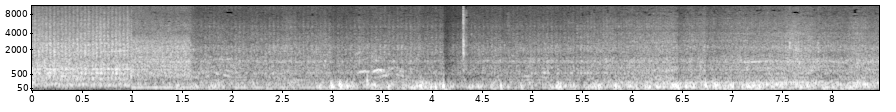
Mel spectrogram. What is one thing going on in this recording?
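Car engines hum as several vehicles drive along a road.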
